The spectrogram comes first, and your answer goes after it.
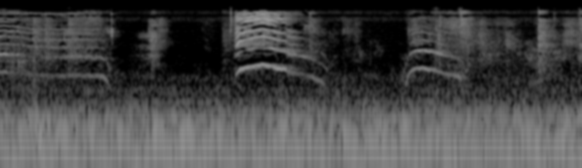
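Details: Playing kittens mewing in a room: three clear downward-sliding meows, one long, one sharp and bright, one shorter, spaced about a second apart, with a constant low rumble beneath.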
